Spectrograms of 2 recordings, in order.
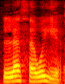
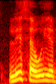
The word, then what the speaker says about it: Lithawiyya: It is commonly mispronounced. Some people will call it Lathawiyya. Rather, in Arabic it is called Lithawiyya because we call the gum Litha. Yes. So that's why it is proper to say Lithawiyya.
